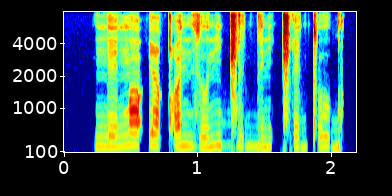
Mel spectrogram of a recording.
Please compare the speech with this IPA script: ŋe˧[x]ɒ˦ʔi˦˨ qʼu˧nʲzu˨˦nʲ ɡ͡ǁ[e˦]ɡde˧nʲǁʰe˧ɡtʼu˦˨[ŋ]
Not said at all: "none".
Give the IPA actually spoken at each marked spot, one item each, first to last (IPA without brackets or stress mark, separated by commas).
ŋ, e˦, ɡ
